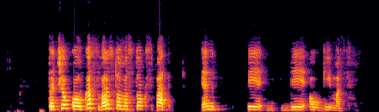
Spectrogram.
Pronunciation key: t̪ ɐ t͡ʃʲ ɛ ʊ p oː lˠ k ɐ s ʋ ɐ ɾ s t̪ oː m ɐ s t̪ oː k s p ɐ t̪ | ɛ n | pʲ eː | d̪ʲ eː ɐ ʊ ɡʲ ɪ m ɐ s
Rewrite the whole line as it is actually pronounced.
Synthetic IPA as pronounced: t̪ ɐ t͡ʃʲ ɛ ʊ k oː lˠ k ɐ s ʋ ɐ ɾ s t̪ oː m ɐ s t̪ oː k s p ɐ t̪ | ɛ n | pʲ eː | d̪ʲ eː ɐ ʊ ɡʲ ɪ m ɐ s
